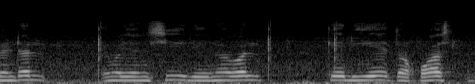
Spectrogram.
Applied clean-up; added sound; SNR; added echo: none; Tap / Glass; 18 dB; none.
